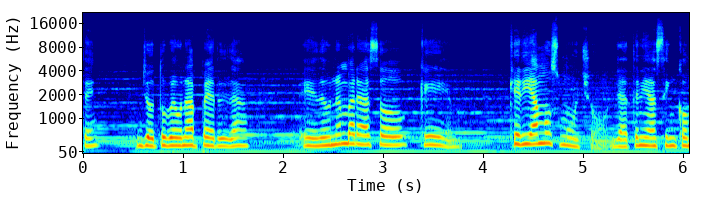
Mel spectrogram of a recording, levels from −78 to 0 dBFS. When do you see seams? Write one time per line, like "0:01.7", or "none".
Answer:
none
